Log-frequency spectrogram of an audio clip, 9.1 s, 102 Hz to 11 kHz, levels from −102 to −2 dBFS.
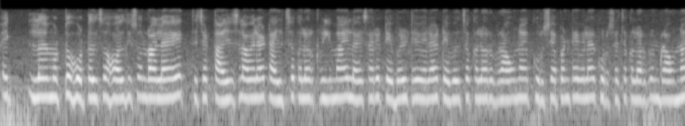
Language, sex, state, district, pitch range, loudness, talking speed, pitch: Marathi, female, Maharashtra, Solapur, 280-295 Hz, -16 LUFS, 255 wpm, 285 Hz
